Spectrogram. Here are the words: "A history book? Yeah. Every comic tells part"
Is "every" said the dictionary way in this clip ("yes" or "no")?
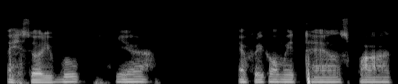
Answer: no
